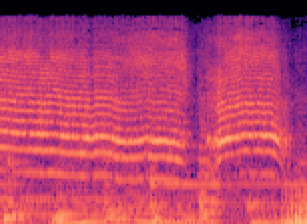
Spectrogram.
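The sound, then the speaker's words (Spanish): A baby in a diaper, in a dark room, screams in a tantrum after his mother takes a screen out of his hands: two long, piercing, high wails, loud, separated by a brief gasp for breath. “Se pone hecho un pequeño berraco. Ahí vamos, demostrando la fuerza de los pulmones.”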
